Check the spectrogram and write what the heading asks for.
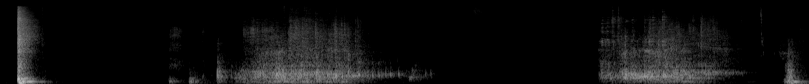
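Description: A single sharp knock just after the start, then two spells of rustling, each about two seconds long, as a folded quilt top is picked up and handled.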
